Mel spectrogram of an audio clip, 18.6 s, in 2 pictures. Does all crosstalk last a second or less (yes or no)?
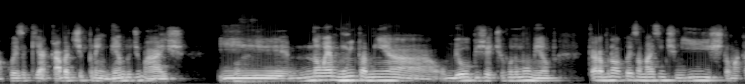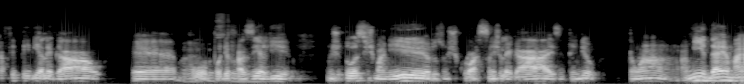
no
